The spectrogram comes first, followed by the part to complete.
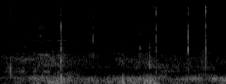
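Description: A few faint, sharp clicks, about six in two seconds, over low rustling handling noise.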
